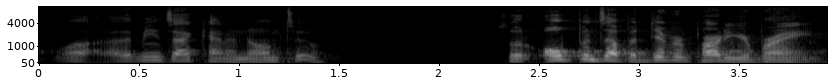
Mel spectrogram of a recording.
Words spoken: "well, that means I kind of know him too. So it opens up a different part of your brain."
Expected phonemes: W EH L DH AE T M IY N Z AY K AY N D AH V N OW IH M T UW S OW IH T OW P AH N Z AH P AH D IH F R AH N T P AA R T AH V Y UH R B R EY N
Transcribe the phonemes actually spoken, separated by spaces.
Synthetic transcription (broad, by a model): W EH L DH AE T M IY N Z AY K AY N D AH N OW IH M T UW S OW IH T OW P AH N Z AH P AH D IH F R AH N P AA R T AH V Y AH R B R EY N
